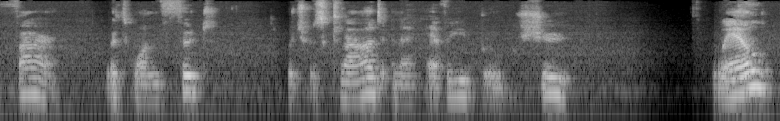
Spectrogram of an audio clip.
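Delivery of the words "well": sharp, louder one-word challenge; snapped. A narrator's reading. Lady confronting an unwelcome caller, snapping. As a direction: snap it with raised volume. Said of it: "she snapped".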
